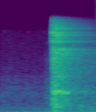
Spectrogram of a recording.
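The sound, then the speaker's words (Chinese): A single BB gun shot: one sharp, sudden crack with a short fading hiss after it, fairly faint, with no voices. “请指导老师使用 BB 枪在距离两口 ECM 处发射，一定要戴护目镜。”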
